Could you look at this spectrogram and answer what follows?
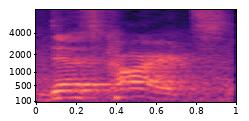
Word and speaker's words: Descartes: During this age of reason, some anatomists who followed Descartes, that's how his name is pronounced, administered beatings to dogs with perfect indifference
